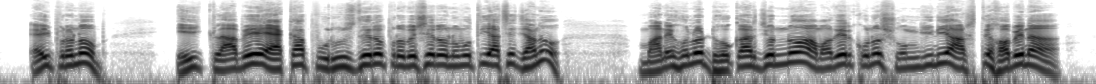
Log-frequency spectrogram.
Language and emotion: Bengali, surprised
